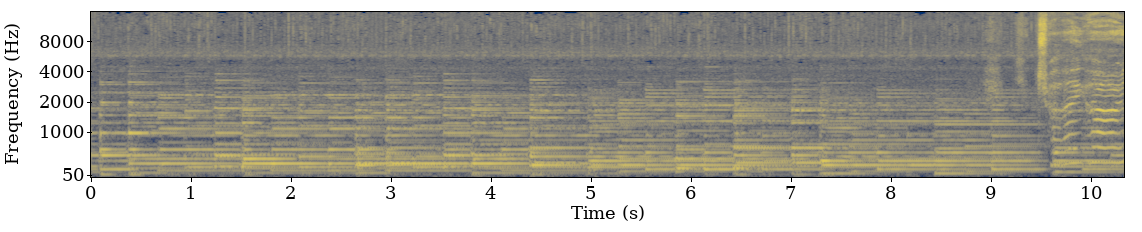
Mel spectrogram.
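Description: Slow instrumental passage on piano or keyboard, playing held chords that change every second or so. A wavering melody line comes in near the end.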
